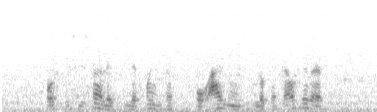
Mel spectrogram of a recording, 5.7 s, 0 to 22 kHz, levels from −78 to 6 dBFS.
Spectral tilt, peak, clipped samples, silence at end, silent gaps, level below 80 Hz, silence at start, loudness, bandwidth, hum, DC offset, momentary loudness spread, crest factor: -5.5 dB/octave; -16 dBFS; under 0.1%; 0 s; none; -58 dBFS; 0.05 s; -42 LUFS; 16.5 kHz; none; under 0.1%; 19 LU; 26 dB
